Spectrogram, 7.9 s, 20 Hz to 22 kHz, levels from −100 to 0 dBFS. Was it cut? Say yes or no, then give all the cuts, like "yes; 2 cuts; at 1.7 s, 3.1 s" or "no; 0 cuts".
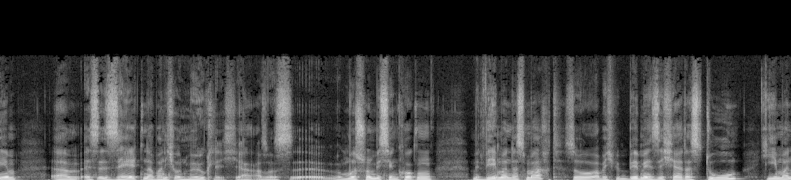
no; 0 cuts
